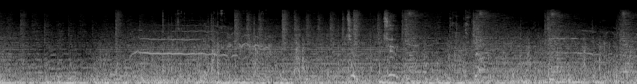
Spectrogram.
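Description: A group of horses galloping, hooves drumming in quick strikes, with a horse neighing, over music.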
